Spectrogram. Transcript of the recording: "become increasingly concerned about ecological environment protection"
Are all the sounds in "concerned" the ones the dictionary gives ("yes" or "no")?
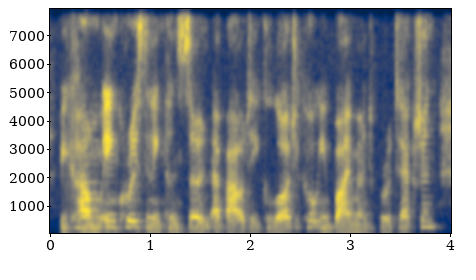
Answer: no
